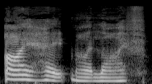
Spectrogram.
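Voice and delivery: slow, resigned deadpan. A narrator's reading. Soaked sister telling her brother, slow and resigned. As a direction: drag it out in weary resignation. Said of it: "in a resigned voice".

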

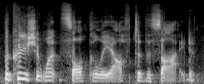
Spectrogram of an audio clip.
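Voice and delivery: plain reading voice

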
